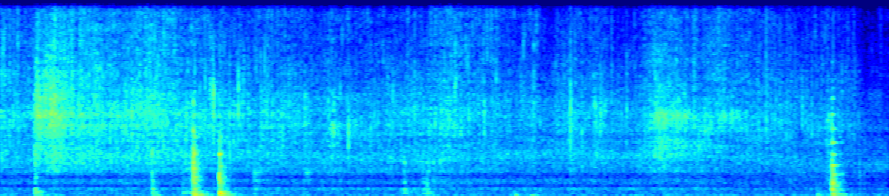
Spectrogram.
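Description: Steady sizzling of eggplant frying in a little oil, with a few sharp clinks and scrapes of a utensil against the pan; no one speaks.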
